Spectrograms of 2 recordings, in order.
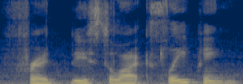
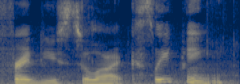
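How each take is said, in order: Both takes have the same delivery.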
